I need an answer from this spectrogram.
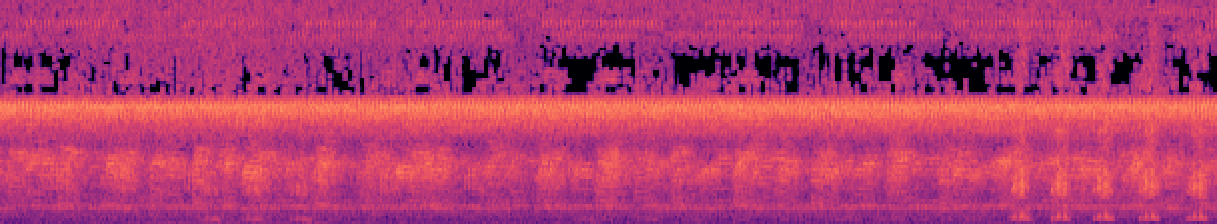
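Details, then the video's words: Wild frogs calling in a dense night chorus: short pulsed croaks repeated in quick bursts, growing loud and regular near the end, over a constant high shrill insect drone and a busy layered background. "Frog Sounds"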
